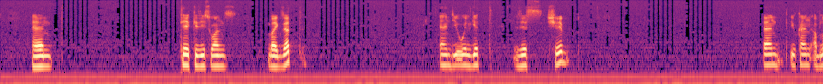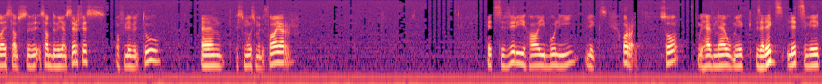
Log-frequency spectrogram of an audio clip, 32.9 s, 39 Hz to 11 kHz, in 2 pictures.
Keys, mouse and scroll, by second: 1.2-3.7 typing, 5.2-7.1 drag, 7.1 middle click, 7.6 Tab, 8.5-11.1 middle drag, 10.0 z, 15.2-17.0 drag, 18.6-23.5 drag, 22.7 t, 24.7-29.4 middle drag, 29.4 KP_1.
